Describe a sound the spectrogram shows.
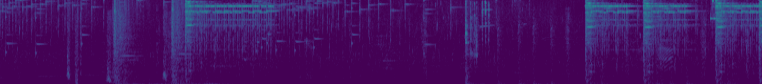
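Soft game menu clicks sound as items are selected.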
